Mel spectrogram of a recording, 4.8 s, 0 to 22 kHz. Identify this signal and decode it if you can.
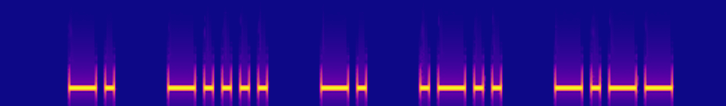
Morse code, heard as a keyed tone, about 20 wpm, spaced as for 15 wpm, 700 Hz. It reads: N6NLY
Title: 167 Lesson 27g - Number 7 - Call Signs 20wpm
